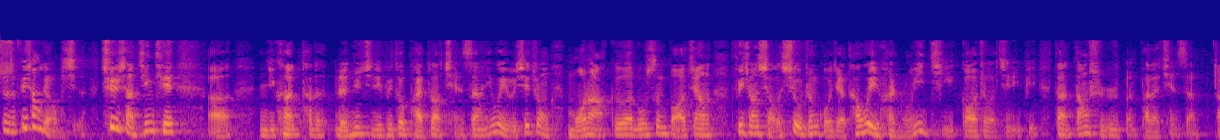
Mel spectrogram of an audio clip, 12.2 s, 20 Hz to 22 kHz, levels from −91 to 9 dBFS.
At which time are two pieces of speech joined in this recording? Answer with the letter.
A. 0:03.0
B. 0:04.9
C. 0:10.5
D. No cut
A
